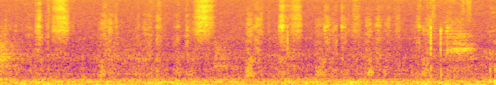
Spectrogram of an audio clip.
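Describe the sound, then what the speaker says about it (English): A pen or marker writes a title on a classroom chart, making faint scratchy strokes in short bursts against a quiet room hum. "I'm going to write the same title"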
